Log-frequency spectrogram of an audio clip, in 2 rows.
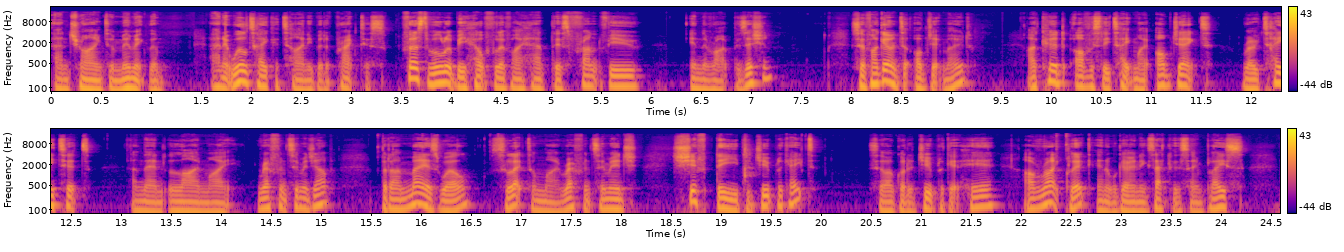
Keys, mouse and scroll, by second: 7.4-9.4 scroll down 2, 9.4 Tab, 16.8 click, 19.2 shift+d, 22.6 right click.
